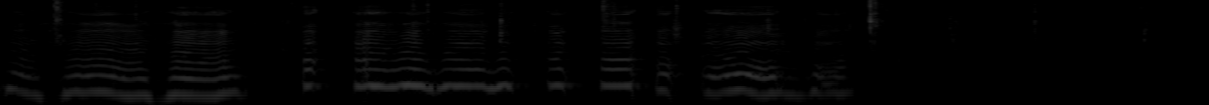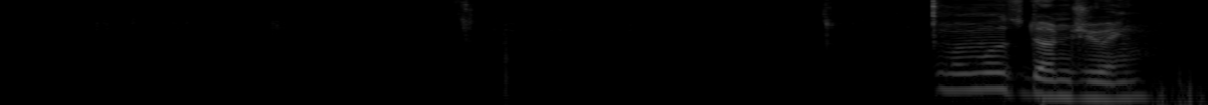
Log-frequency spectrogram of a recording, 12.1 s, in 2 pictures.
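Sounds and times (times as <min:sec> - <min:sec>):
wet mouth clicks: 0:00.0 - 0:07.0, 0:08.3 - 0:09.5
close-up chewing: 0:00.0 - 0:10.8.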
